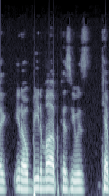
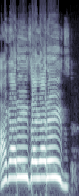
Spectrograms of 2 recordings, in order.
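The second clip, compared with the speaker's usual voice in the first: very high, loud, shrill, drawn-out screaming; 13 semitones higher, 5 dB louder than usual. Retelling how a man on the ground screamed in the street: imitating someone screaming. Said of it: "just started screaming in the middle of the street".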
